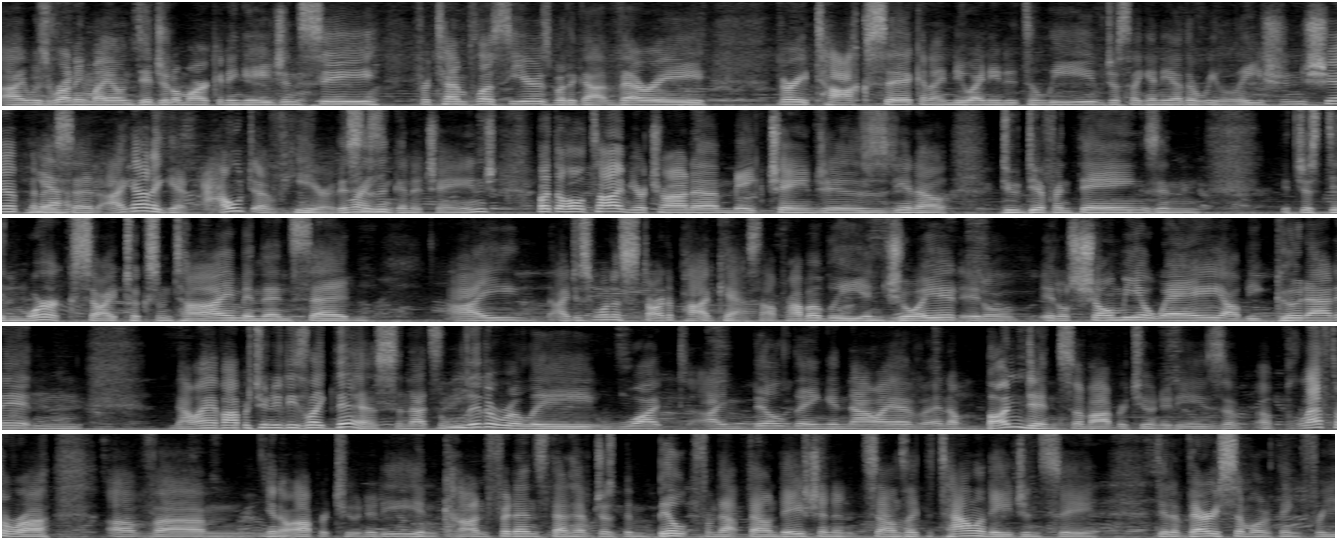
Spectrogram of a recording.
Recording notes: This episode was recorded live at the 2019 Propelify Innovation Festival (created by Aaron Price) and is part of Podcast Row.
